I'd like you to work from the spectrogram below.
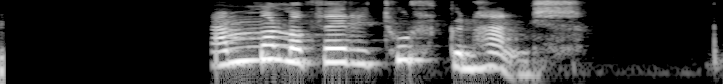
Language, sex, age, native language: Icelandic, female, 10, German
